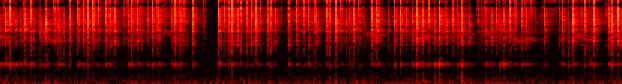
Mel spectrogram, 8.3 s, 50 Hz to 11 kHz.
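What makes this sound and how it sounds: Long nails tap rapidly on the body of a hand-held, pressurized metal aerosol can of disinfectant spray, giving about 44 quick, bright, ringing clicks with a brief pause near the three-second mark. The taps are thin and high, with almost no low end, over a faint steady tone around 800 Hz.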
